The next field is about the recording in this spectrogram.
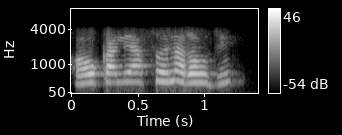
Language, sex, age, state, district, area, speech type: Odia, female, 45-60, Odisha, Kandhamal, rural, conversation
